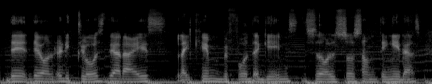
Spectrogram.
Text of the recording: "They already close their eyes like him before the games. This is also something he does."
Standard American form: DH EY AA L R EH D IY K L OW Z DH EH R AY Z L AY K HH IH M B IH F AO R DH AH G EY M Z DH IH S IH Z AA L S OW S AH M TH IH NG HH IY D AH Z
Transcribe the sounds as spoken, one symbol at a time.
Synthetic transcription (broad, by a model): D EY AA L R EH D IY K L OW Z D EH R AY Z L AY K HH IH M B IH F AO R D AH G EY M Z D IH S IH Z AA L S OW S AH M T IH NG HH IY D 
